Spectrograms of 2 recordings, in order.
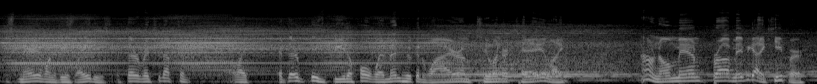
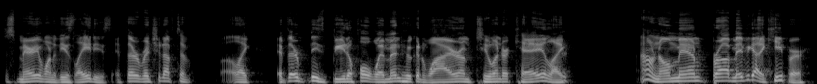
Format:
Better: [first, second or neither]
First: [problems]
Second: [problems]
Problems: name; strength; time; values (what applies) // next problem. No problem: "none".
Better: second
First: household noises; very loud; throughout; 3 dB above the speech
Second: none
